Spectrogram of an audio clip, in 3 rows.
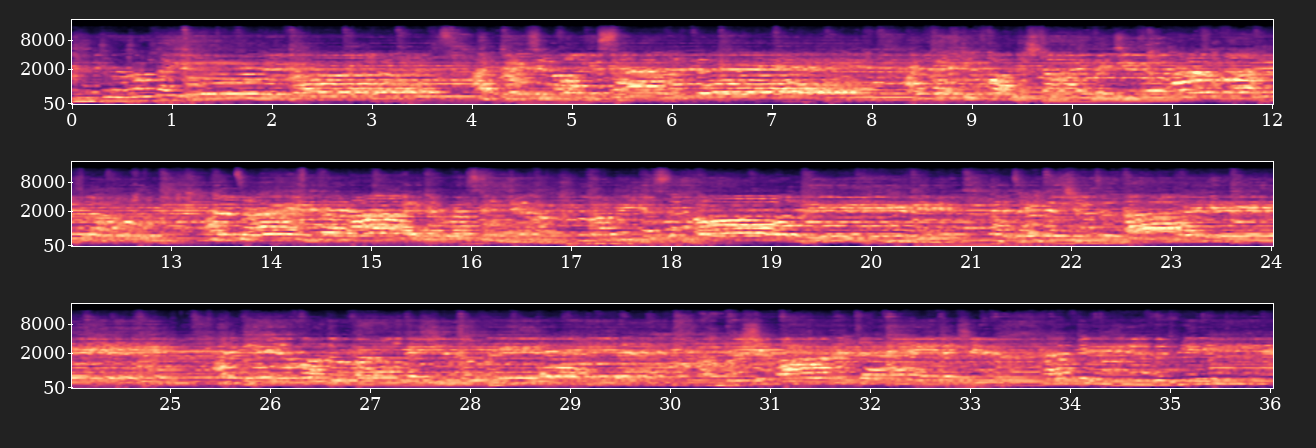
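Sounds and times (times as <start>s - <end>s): vocal group singing in harmony: 0.0s - 36.0s.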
